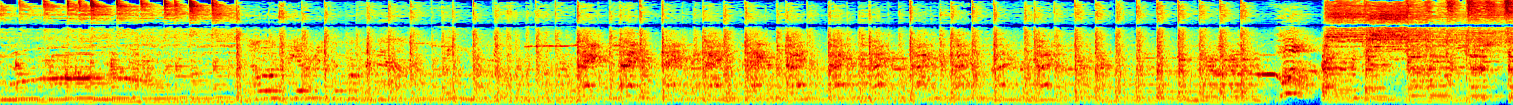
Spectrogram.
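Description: A ska band playing live on stage at full volume. Held chords open the first couple of seconds, then drums and guitar kick in with a steady, driving beat, and the song shifts near the end.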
